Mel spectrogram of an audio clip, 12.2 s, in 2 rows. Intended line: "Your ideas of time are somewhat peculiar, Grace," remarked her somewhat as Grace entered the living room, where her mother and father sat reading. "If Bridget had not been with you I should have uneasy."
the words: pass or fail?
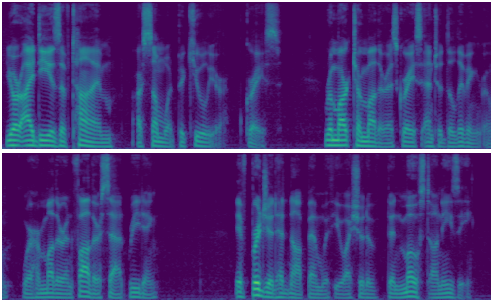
fail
